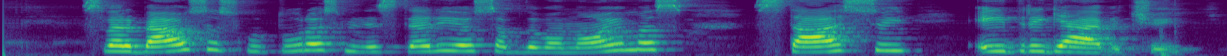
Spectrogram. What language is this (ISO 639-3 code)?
lit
